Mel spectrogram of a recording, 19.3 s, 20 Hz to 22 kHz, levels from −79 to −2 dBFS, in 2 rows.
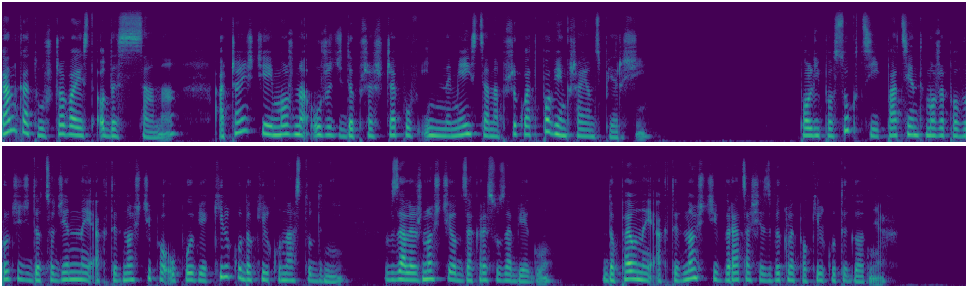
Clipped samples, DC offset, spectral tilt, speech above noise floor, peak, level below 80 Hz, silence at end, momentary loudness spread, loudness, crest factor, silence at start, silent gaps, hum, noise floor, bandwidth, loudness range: under 0.1%; under 0.1%; -4.5 dB/octave; 42 dB; -12 dBFS; -62 dBFS; 0.8 s; 10 LU; -32 LUFS; 22 dB; 0 s; none; none; -75 dBFS; 17 kHz; 4 LU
